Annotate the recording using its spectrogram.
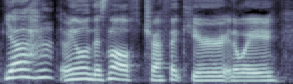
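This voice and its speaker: A young man from Indonesia, a guest chatting casually in an interview, relaxed and full of fillers like "you know" and "like". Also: fairly high pitch, moderate pace, smooth, no echo. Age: young adult.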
